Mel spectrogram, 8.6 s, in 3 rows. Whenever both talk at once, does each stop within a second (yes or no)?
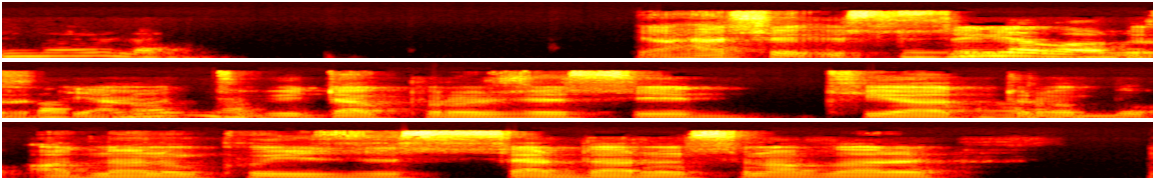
no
